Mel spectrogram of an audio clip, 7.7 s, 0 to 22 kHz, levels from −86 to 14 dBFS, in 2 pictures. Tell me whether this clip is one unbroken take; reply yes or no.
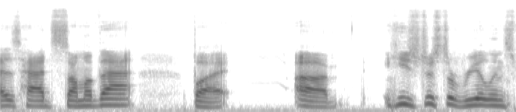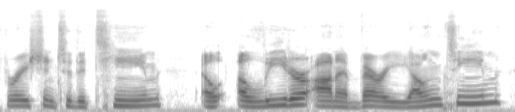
yes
